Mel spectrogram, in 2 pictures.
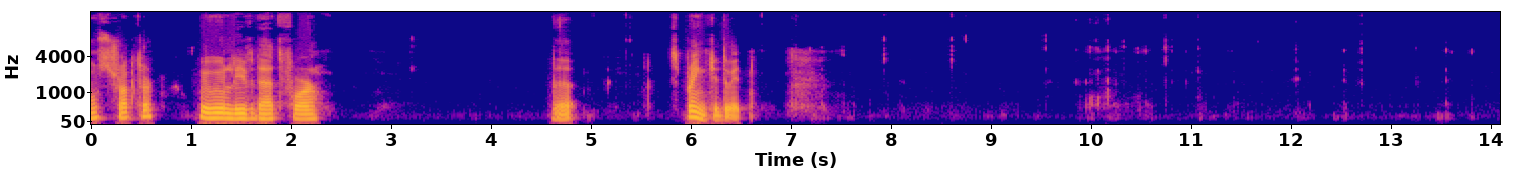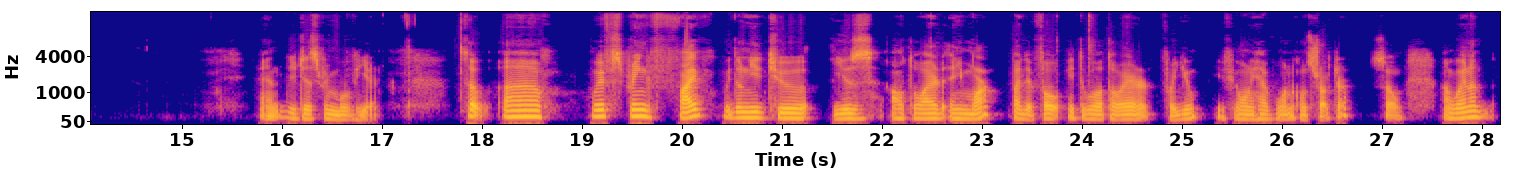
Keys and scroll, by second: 1.0 Tab, 1.5 super+n, 6.8 Return, 14.9 alt+super+l, 16.1 super+x, 19.1 alt+Return, 21.3 Tab, 22.5 Return.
